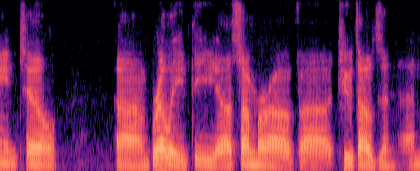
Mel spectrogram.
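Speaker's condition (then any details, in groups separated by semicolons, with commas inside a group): ALS; speech issues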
